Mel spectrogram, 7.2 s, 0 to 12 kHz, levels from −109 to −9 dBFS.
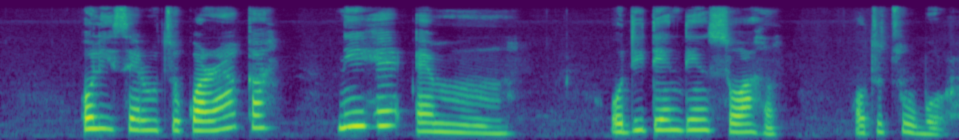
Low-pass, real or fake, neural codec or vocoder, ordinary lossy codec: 9.9 kHz; real; none; none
